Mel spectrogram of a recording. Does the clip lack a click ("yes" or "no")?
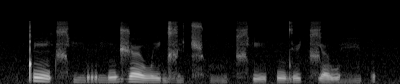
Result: no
